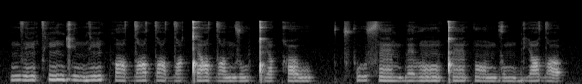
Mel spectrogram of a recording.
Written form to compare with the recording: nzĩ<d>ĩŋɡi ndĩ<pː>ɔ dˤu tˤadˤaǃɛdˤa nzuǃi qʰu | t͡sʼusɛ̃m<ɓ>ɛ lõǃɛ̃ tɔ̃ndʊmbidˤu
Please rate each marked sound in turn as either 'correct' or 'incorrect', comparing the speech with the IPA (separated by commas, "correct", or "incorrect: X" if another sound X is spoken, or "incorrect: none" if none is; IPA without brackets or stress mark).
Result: incorrect: tʰ, incorrect: pʰ, incorrect: b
